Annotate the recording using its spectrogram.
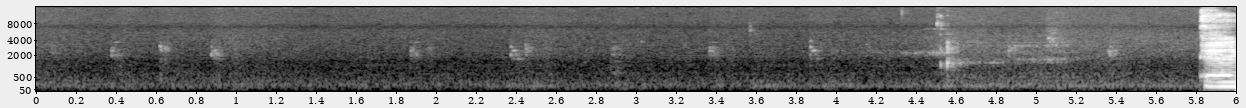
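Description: Near silence: faint room tone with a few soft ticks and one small click, then a man's voice starts right at the end.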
